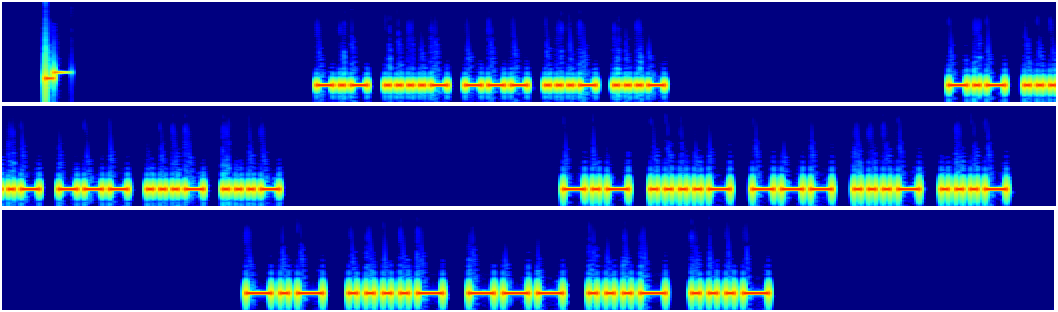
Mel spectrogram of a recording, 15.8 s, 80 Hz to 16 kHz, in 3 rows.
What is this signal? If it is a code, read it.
Morse code, heard as a keyed tone, about 36 wpm, 700 Hz. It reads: K4OVV K4OVV K4OVV K4OVV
